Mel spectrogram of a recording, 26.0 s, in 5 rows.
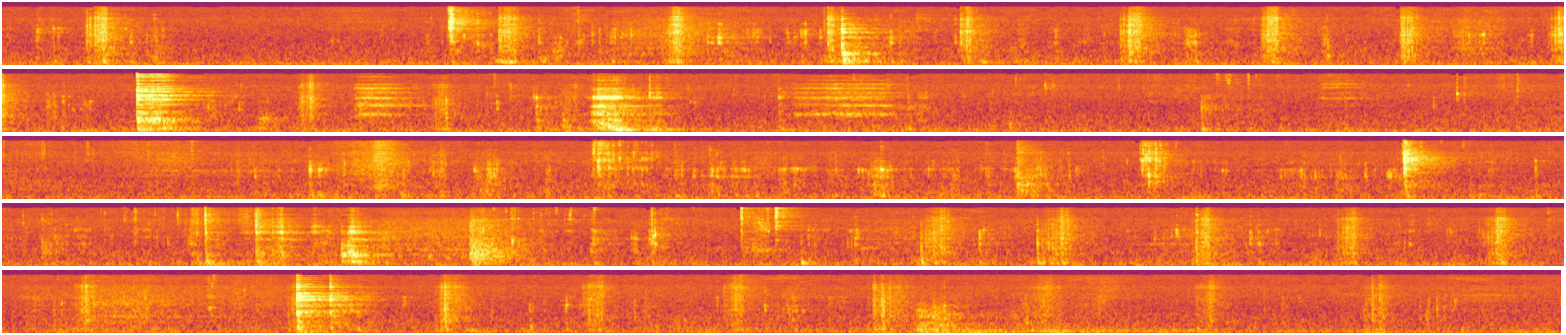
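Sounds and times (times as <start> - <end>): wet chewing: 11.2 - 16.4, 22.2 - 25.8.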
